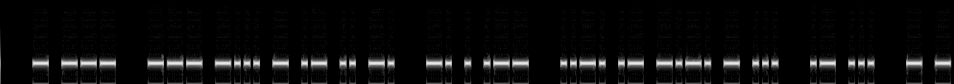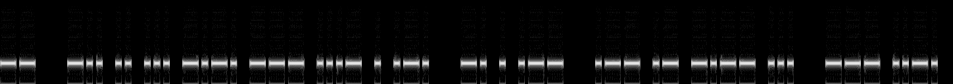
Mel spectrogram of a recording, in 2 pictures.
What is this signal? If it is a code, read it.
Morse code, heard as a keyed tone, about 25 wpm, 1000 Hz. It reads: TO OBTAIN NEW FACTS AS TO DISCOVER NEW WAYS OF
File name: 25wpm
